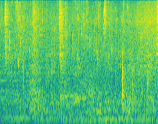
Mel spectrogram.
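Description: Egg-dipped chicken sandwiches frying in oil in a kadhai at a Karachi street food stall give a dense, steady sizzle and crackle, loud and close, with a brief sharper pop near the end.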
